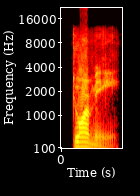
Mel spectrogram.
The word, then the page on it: dormy: American English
